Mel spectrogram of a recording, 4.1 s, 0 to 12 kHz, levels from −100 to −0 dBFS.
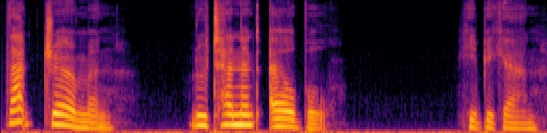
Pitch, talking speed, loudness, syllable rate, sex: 190 Hz, 90 wpm, -18 LUFS, 4.0 syllables/s, female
